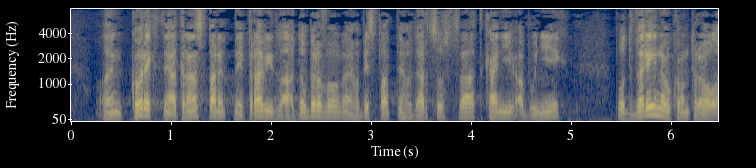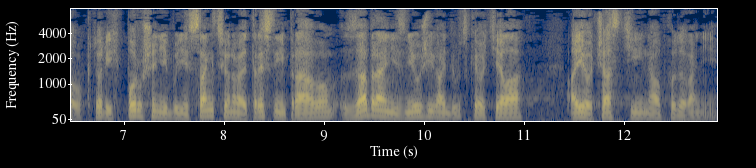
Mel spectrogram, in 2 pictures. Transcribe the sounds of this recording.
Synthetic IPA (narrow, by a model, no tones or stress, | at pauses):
lɛŋkɔɾɛk̚t̪nɛːat̪ɾanspaɾɛnt̪nɛpɾʔaʋid̪la̰ːd̪ɔbɾɔʋɔlnɛːɦɔbɛsplat̪nɛːɦɔd̪aɾt͡sɔʊst̪ʋat̪kaɲiːʊa̰buɲɪɛk | pɔd̪ʋɛɾɛjnɔʊkɔnt̪ɾɔlɔʊkt̪ɔɾiːxpɔɾuʃɛɲɪɛbuɟɛsaŋkt͡siɔnɔʋac̚t̪ɾɛst̪niːmpɾaːʋɔmzabɾaːɲizɲɛuʒiːʋaɲʎut͡skɛːɦɔcɛla | ʔajɛɦɔt͡ʃascinaɔpxɔd̪ɔʋa̰ɲɪɛ̰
